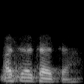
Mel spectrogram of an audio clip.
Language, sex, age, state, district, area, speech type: Santali, male, 30-45, West Bengal, Malda, rural, conversation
